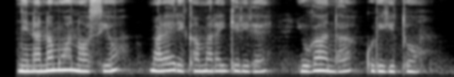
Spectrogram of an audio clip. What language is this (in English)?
Kikuyu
